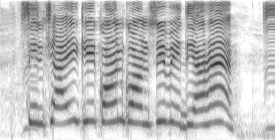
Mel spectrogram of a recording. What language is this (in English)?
Hindi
